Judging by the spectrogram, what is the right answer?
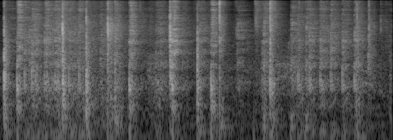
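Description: Paintball markers firing: a rapid, irregular string of sharp pops, about three a second.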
